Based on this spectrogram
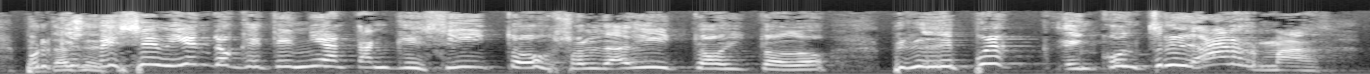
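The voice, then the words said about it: Child character with old woman's voice. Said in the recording (Spanish): “Es un niño con voz de vieja”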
